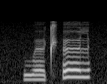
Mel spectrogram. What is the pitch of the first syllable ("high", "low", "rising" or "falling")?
low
